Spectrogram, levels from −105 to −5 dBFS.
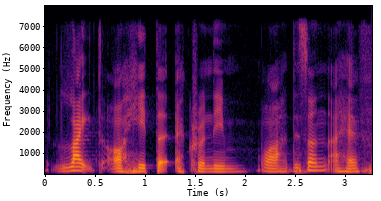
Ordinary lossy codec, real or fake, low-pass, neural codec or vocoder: none; real; 7.2 kHz; none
